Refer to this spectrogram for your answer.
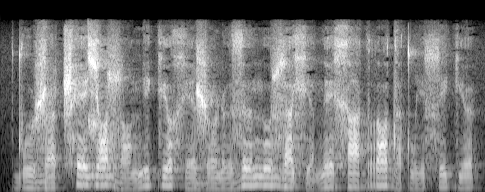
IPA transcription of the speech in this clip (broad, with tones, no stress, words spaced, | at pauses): dwu˩ ʐɐ˩ ʈ͡ʂʰe˥ʑɔ˥ ɮɔ˩ ŋi˥kʲo˥ xe˩ʐo˩ɳɯ˩ zɯ˥n̪u˥ ɮɐ˥xʲɐ˩ne˥xa˥ ɡrɔ˥dɐ˩twi˩ ɬi˥kʲɵ˥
